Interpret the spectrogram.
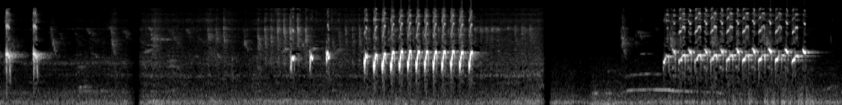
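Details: Male sooty-headed bulbul in breeding condition, used as a lure to provoke other males to fight: brief harsh notes, then bursts of rapid, evenly repeated chattering notes, with a pause between bursts.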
